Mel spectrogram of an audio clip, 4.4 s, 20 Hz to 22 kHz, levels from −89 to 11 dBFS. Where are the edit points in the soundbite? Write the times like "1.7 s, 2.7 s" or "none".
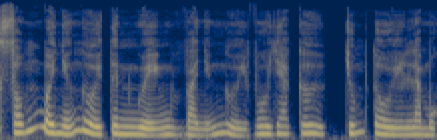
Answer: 3.3 s

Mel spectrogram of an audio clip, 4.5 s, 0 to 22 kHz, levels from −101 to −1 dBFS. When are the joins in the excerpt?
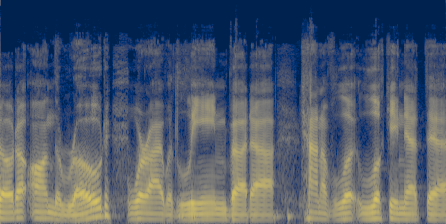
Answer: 1.3 s, 3.0 s

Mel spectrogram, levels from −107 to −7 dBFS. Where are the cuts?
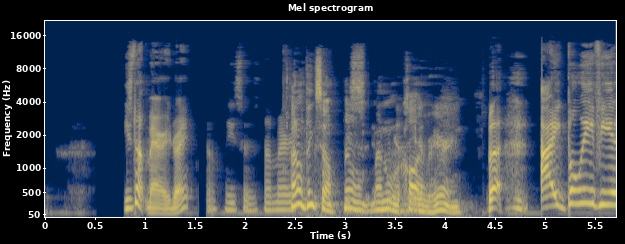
1.5 s, 4.4 s

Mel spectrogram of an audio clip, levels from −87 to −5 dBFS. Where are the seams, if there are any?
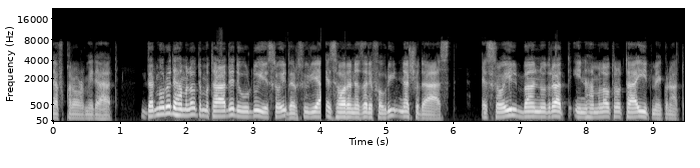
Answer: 1.2 s

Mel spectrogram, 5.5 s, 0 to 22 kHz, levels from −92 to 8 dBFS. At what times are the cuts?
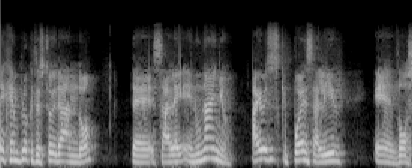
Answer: none

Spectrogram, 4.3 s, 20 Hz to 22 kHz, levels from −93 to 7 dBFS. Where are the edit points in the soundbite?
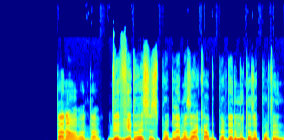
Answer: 1.6 s

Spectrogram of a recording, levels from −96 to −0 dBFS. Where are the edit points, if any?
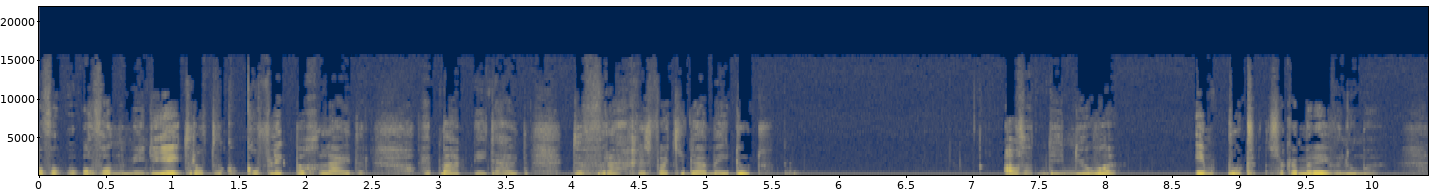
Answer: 2.8 s

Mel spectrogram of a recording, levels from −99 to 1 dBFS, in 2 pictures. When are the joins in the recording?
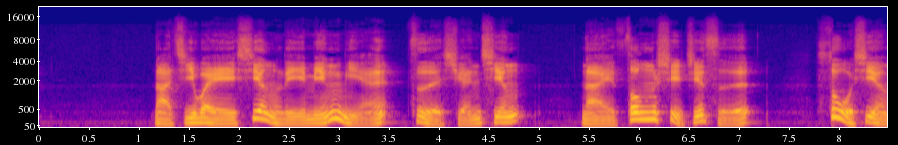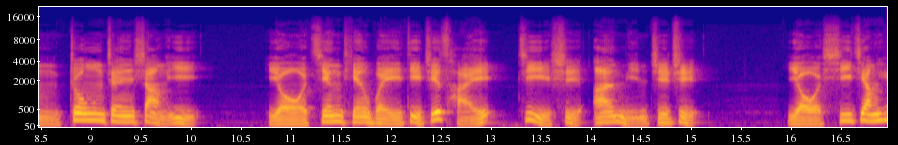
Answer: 15.9 s

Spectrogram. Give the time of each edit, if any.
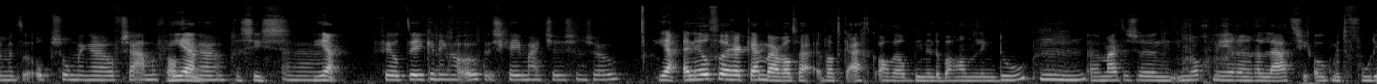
4.8 s

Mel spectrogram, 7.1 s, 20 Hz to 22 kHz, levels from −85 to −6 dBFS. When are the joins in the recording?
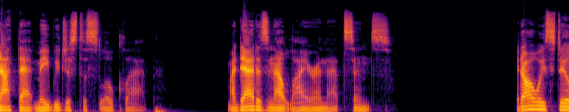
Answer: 2.8 s

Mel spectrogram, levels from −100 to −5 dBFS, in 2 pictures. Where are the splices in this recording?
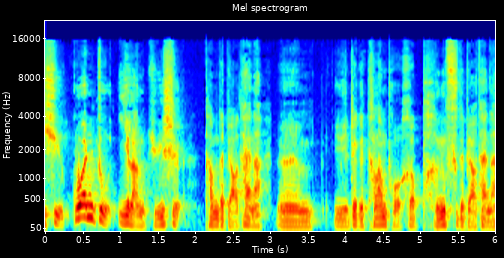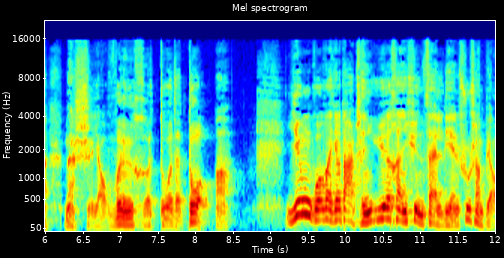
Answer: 3.0 s

